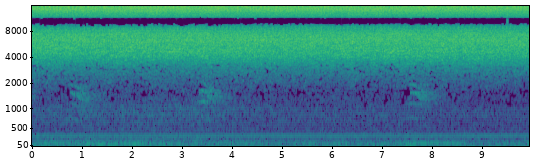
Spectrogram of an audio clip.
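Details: Cicadas chirping on a summer day in Shakujii Park, Tokyo: a dense, unbroken high hiss-like chorus fills the whole stretch, with a few faint short calls from another bird, likely crows, at about 1, 3.5 and 8 seconds.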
